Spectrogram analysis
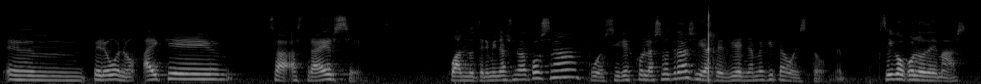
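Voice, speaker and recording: A woman's voice: mid-range voice, normal speed. Brief: middle-aged Spanish woman, lawyer lecturing a class, conversational, faint room noise. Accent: Spanish from Spain. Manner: chatty, asks "¿vale?" and "¿no?" often, acts out quoted voices. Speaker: lawyer giving a masterclass. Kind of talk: lecture to students with Q&A.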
